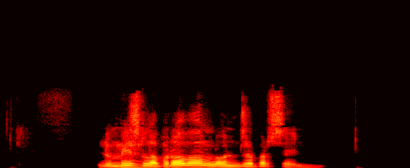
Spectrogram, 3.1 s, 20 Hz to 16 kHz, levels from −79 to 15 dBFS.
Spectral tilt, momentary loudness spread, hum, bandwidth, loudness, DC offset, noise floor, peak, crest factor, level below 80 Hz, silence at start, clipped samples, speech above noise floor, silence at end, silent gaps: -5 dB/octave; 15 LU; none; 7.8 kHz; -19 LUFS; under 0.1%; -63 dBFS; -4 dBFS; 18 dB; -66 dBFS; 0.75 s; under 0.1%; 44 dB; 0.75 s; none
